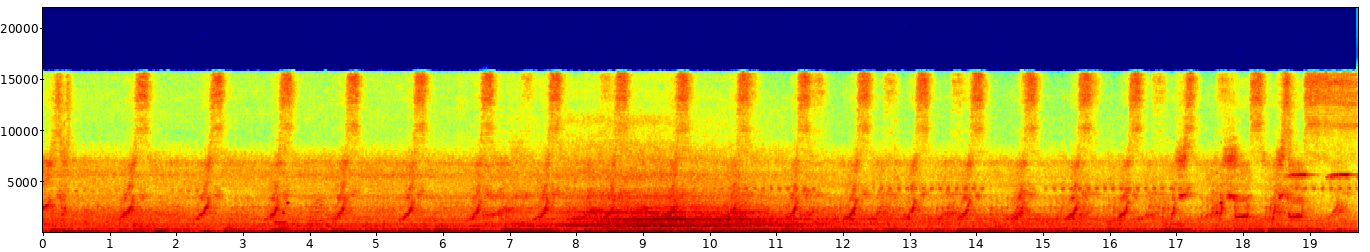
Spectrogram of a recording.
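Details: Walker's cicada (Meimuna opalifera), a late-summer to early-autumn cicada whose song signals the arrival of autumn. Rhythmic pulsed phrases repeat about three times a second, with curved sweeps rising through a steady broad hiss and low rumbling noise.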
